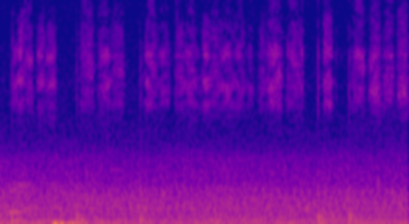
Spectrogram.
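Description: Stylus writing on an interactive display's screen, a faint scratching and tapping over steady background hiss, with a brief low thump about half a second in.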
